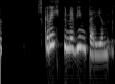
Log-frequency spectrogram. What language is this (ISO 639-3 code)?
isl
